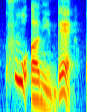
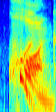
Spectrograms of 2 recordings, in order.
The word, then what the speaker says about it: 困: 이거예요. 쿠언인데 쿠언, 쿠언. 그런데 그걸 빨리 발음하면 쿠언, 쿠언처럼 들려요.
